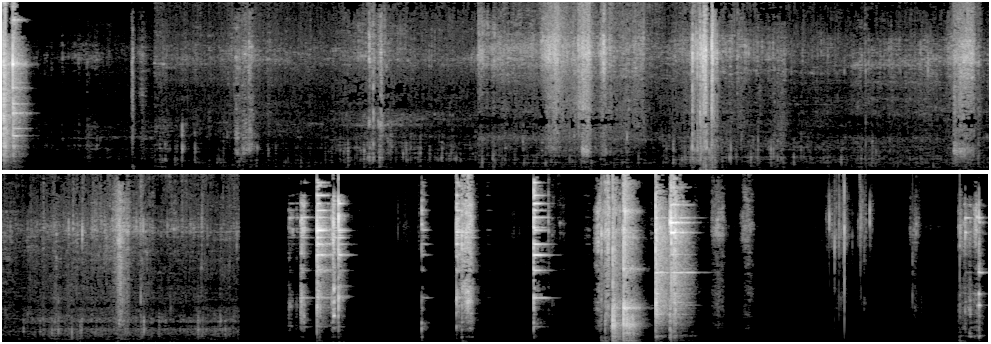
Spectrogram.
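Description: Kitchen handling sounds: a metal spoon clinks once against a stainless steel saucepan at the start, followed by quiet handling noises. In the last third comes a run of sharp clinks and taps of metal utensils against dishes.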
